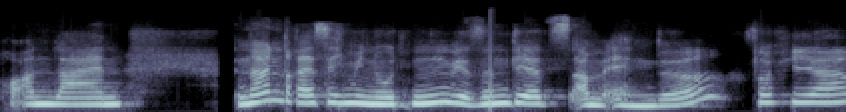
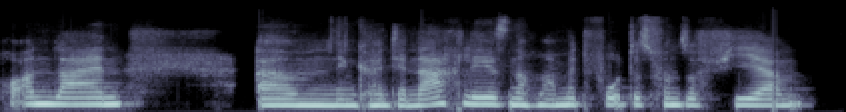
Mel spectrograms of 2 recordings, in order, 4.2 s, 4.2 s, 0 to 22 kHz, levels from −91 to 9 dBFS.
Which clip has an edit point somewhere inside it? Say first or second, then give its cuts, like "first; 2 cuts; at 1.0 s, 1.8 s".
first; 1 cut; at 1.1 s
